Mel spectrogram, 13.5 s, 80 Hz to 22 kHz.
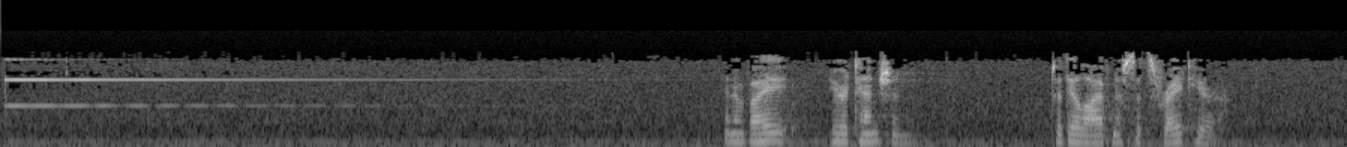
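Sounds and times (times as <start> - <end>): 
gong ringing: 0.0 - 5.5
speech: 7.2 - 9.2, 10.5 - 12.3.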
